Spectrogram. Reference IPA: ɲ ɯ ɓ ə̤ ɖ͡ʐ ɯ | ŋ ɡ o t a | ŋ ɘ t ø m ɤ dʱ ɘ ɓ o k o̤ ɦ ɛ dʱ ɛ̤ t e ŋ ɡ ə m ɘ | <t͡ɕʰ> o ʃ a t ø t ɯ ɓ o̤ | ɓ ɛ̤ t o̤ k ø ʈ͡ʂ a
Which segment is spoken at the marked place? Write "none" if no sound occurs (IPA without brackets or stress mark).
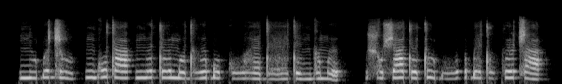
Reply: ɕ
